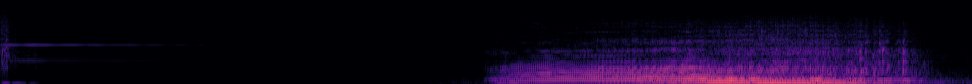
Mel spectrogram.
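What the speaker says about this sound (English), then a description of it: "Yes, it's lion." A lion roars once, a deep rumbling roar that builds and then fades over about two seconds. It follows a brief chime and a stretch of silence.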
